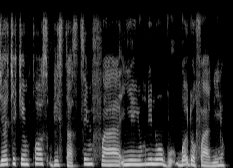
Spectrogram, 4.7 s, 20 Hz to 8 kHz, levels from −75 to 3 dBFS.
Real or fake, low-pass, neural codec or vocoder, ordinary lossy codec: fake; 7.2 kHz; codec, 16 kHz, 16 kbps, FunCodec, trained on Chinese and English, 50 frames a second; none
